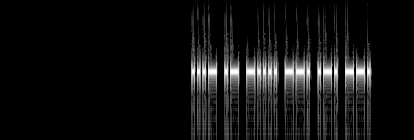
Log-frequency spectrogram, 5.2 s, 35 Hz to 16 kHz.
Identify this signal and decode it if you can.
Morse code, heard as a keyed tone, about 34 wpm, 700 Hz. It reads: VA6GRG
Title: DXCC-100 Call Signs - 6 Characters - Repeated 3x - 35wpm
